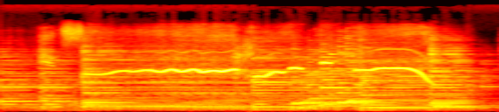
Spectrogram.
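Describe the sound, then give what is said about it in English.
A male singer hits very high, piercing whistle-register notes, sustained and wavering with vibrato, gliding upward near the end over a steady musical backing. “But if anybody likes whistle tones and likes cute men, then he is also cute.”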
